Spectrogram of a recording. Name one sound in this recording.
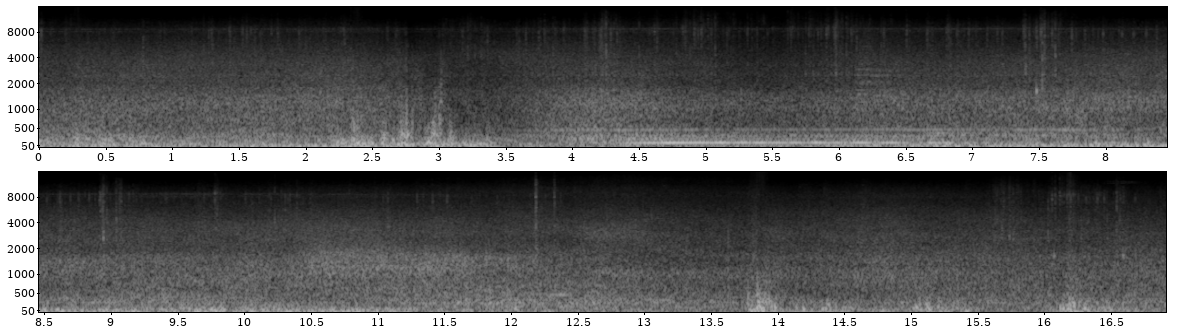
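Bicycle tyres hum on a paved path.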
